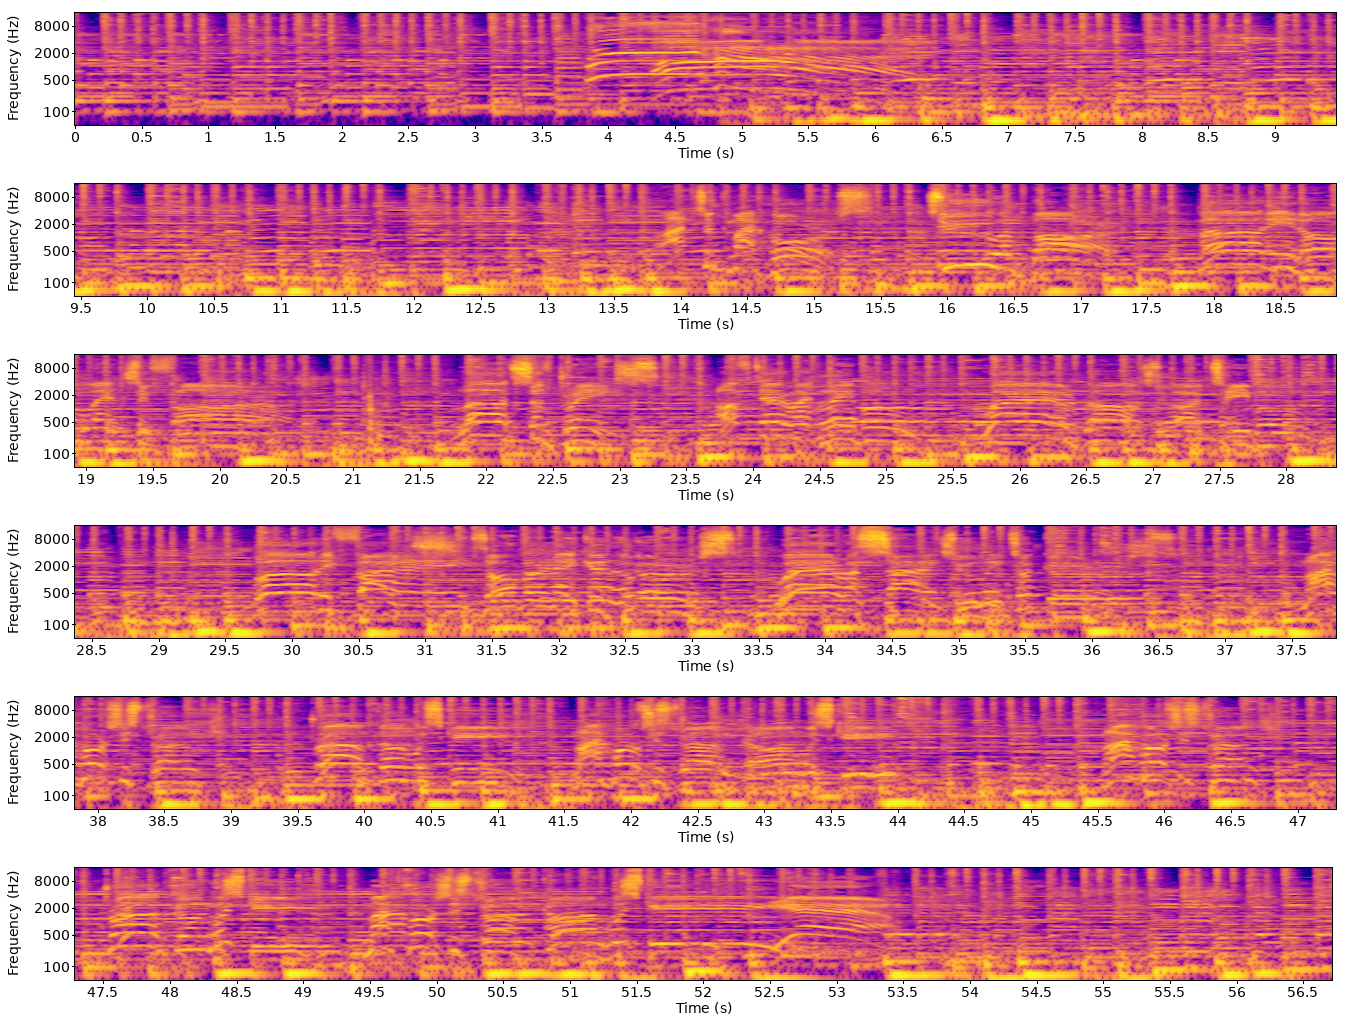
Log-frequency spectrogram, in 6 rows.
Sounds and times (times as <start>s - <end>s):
Music: 0.0s - 56.7s.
